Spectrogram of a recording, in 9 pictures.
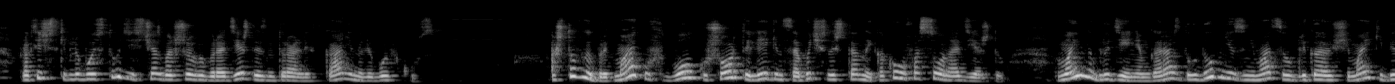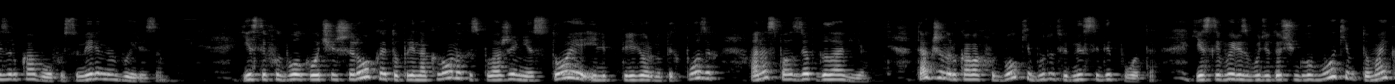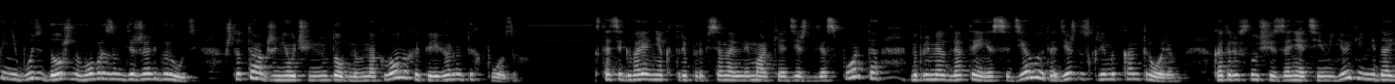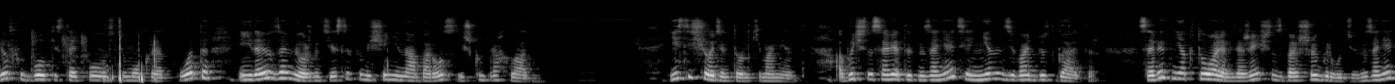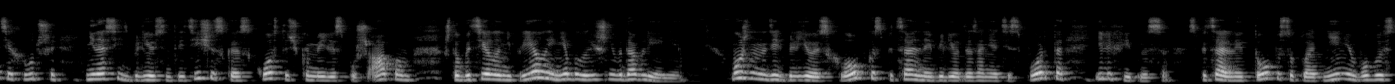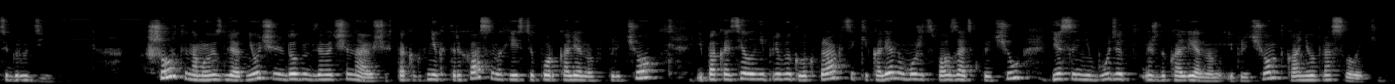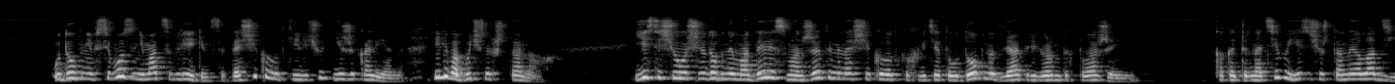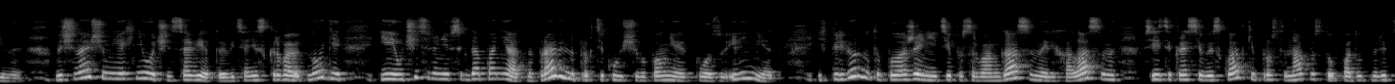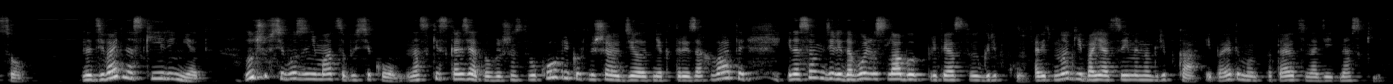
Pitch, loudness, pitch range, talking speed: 225 Hz, -24 LUFS, 195-255 Hz, 160 wpm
